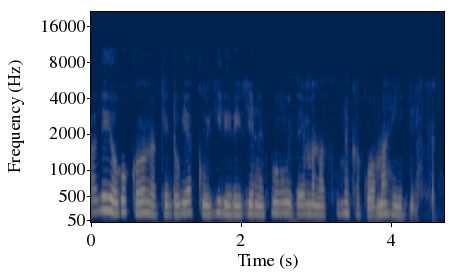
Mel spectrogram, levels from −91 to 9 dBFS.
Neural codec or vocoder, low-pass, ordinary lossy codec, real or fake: codec, 16 kHz in and 24 kHz out, 0.9 kbps, LongCat-Audio-Codec, four codebook decoder; 10.8 kHz; MP3, 48 kbps; fake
